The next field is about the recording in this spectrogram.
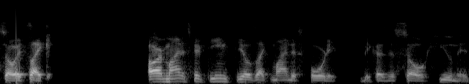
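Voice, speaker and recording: Heard in a dry, close sound with no echo, a man speaks at a moderate pace. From Canada, Quebec and British Columbia. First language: French. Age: 30s. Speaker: balisong flipper. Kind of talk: casual interview chat. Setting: live video stream.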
